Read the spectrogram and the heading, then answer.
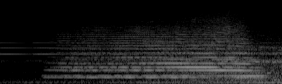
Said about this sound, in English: Henry, wait! Don't get on that train!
